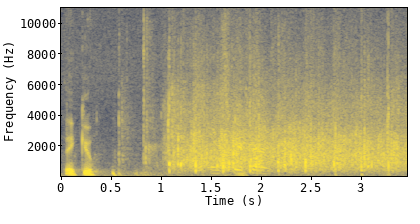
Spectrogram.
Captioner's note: audience applauds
